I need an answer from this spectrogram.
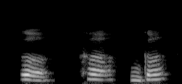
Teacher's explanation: ਜਿਵ ਕਦੇ ਕੋਮਲ ਤਾਲੂ ਨੂੰ ਛੂੰਹਦੀ ਹੈ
